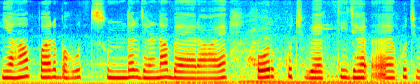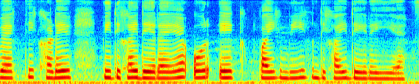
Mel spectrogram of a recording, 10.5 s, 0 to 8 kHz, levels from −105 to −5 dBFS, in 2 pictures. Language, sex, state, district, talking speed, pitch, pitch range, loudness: Hindi, female, Uttar Pradesh, Saharanpur, 155 wpm, 240 Hz, 230-250 Hz, -16 LUFS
